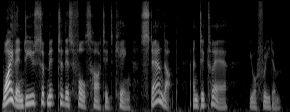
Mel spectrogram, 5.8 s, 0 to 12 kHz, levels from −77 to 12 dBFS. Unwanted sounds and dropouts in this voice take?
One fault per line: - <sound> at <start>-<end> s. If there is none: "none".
- dropout at 3.8-3.9 s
